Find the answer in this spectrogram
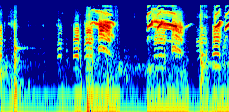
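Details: Male Gouldian finches give short bursts of buzzy, hissing song with rising whistled notes, three phrases in under five seconds, over a faint low hum.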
